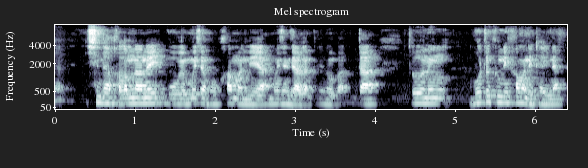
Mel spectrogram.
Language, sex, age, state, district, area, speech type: Bodo, male, 30-45, Assam, Kokrajhar, rural, spontaneous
